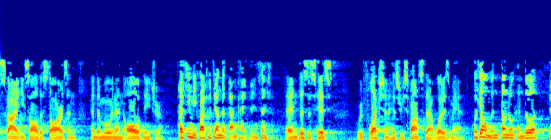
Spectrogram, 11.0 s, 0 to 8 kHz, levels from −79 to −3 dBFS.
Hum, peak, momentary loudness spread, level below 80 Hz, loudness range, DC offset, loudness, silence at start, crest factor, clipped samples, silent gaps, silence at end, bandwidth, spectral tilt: none; -6 dBFS; 12 LU; -44 dBFS; 3 LU; under 0.1%; -21 LUFS; 0 s; 16 dB; under 0.1%; none; 0 s; 4.8 kHz; -11.5 dB/octave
